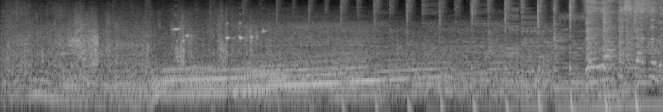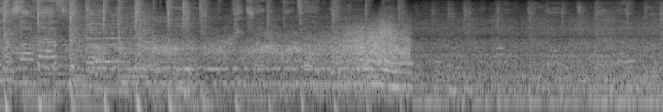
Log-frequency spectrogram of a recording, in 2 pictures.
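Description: A car drives along the road on the way to Palm Springs, its engine humming and rising in pitch over a steady rush of road and wind noise, loud throughout.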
